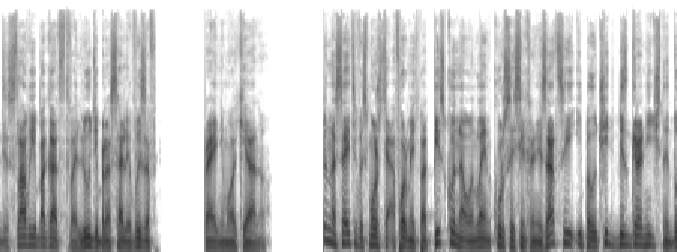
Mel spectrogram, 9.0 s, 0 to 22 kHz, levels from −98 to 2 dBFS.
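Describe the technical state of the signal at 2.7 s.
A clipped start after a pause runs from 2.46 to 2.74 s. After a 0.4 s silence, the output device had gone idle and needed about 280 ms to wake, so that opening stretch of speech is swallowed and the talking resumes abruptly, missing its first sounds.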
